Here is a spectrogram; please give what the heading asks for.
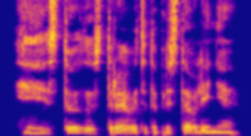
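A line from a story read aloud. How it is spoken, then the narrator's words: Weary question. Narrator (Russian): устало спрашивает Дика Крис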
